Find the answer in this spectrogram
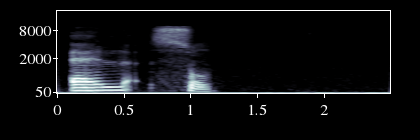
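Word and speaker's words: elles ont: So actually this uh first sound I mean this s is the the the only way to uh dissociate from avoir uh for ill and l. Okay. So don't be afraid to pronounce this s uh quite strongly.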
